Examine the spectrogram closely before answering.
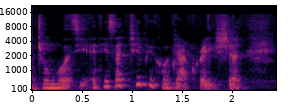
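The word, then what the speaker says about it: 中国结: You can practice your pronunciation. 中国结.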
